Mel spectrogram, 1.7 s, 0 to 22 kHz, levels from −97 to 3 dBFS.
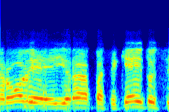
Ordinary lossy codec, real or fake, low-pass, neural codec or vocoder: Opus, 32 kbps; real; 7.2 kHz; none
